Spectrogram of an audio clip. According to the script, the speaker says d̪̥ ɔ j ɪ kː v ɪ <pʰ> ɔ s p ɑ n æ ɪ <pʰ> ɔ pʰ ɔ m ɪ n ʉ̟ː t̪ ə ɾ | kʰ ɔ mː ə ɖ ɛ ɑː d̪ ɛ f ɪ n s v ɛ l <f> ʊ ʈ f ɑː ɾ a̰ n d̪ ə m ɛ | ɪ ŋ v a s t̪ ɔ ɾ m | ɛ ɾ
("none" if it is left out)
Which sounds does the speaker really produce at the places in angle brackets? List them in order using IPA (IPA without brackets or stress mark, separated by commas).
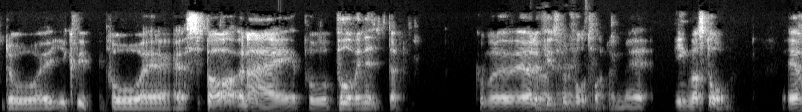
pʰ, pʰ, f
